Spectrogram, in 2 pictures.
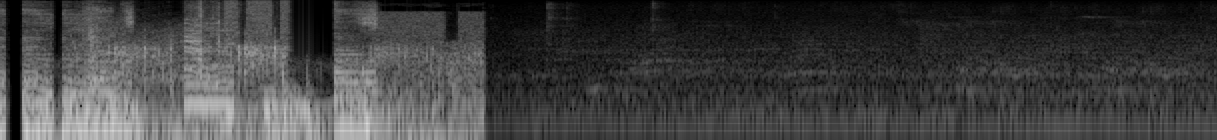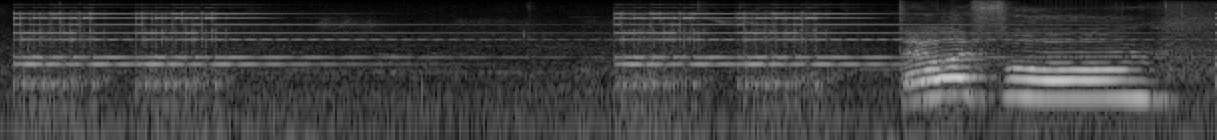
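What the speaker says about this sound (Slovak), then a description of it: "Telefón." A telephone rings in repeated bursts separated by a quiet stretch, following a loud burst of music and voices at the start; the ringing is clear and fairly close with faint background hum between rings.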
